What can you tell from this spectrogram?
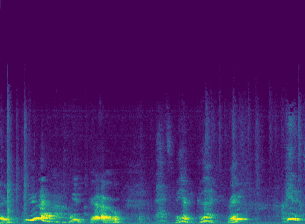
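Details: Norfolk Terrier puppy playing fetch at Chapel Hill Boarding Kennel, making funny noises: a run of six short, wavering, sliding 'wooo' sounds, rising then falling, about one each second, in a small indoor room.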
